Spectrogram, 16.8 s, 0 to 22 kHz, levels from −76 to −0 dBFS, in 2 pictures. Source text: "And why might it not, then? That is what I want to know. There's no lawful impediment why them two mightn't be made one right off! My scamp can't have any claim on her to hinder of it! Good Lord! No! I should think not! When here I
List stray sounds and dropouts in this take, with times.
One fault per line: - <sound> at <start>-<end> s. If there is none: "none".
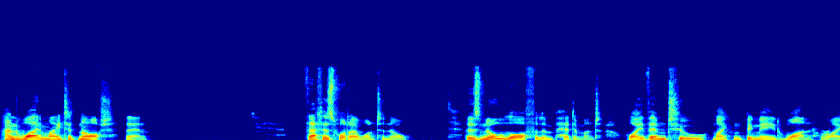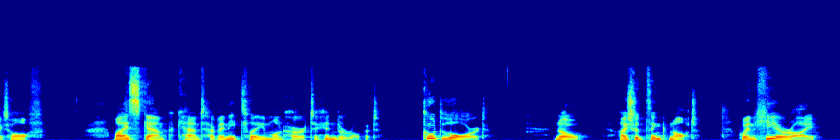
none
